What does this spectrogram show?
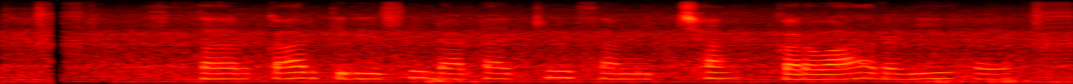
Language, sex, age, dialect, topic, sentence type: Hindi, male, 18-24, Kanauji Braj Bhasha, agriculture, statement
